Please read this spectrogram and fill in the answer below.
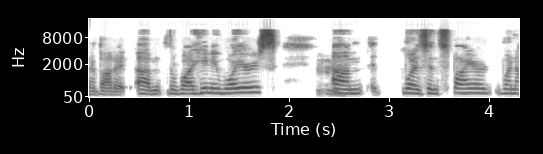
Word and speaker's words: wahine: yeah so so how so how do you pronounce it wahini wahini where and it looks like wah it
